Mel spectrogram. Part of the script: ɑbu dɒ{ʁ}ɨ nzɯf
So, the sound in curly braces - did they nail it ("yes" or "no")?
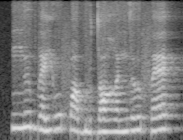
yes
